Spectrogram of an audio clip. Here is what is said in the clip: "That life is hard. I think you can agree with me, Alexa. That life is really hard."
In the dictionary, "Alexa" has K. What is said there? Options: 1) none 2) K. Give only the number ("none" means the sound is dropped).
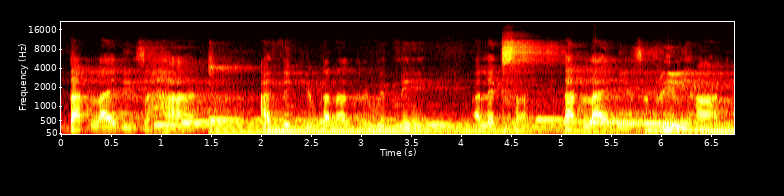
2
